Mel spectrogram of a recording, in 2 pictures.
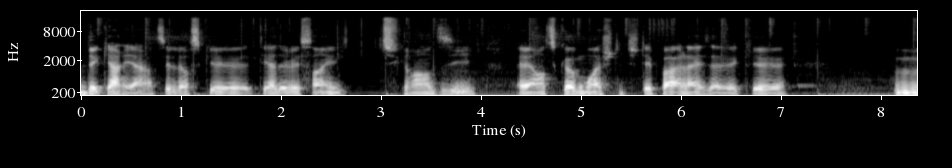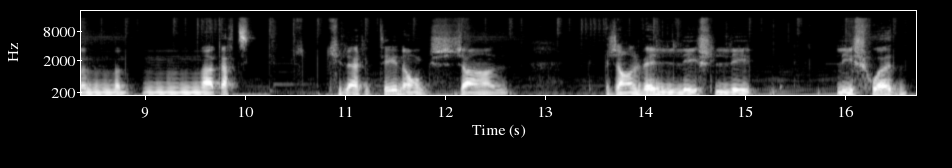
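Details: Person who stutters, uneasy about it as a teenager; stuttering.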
